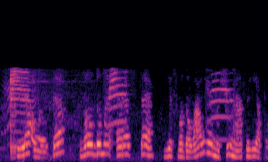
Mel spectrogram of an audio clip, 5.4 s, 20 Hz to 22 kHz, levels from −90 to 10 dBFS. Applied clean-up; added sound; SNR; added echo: none; Meow + Guitar; 14 dB; none.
